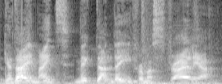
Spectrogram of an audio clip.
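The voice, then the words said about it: Put-on Australian accent. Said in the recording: “Say good day, mate, in an Australian accent.”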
